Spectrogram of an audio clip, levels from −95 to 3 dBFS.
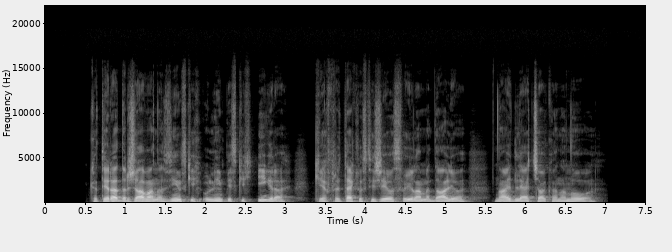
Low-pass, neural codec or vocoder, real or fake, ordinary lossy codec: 19.8 kHz; none; real; none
